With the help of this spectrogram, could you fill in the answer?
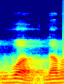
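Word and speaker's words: ولا: ওয়াও জবর ওয়া, লাম আলিফ জবর লা, জবরের বামে খালি আলিফ আছে, এক আলিফ টানতে হবে। এখানে যদি টান না দিই তো অর্থের পরিবর্তন চলে আসবে। আমরা এক লেখা দেখে এক আলিফ টান দেব।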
